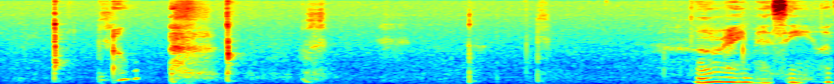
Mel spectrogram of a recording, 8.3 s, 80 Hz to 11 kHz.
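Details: Infant awake at 2 a.m. with hiccups: short, sharp hiccups recurring every second or so amid quiet adult whispering, ending with a soft vocal sound.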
